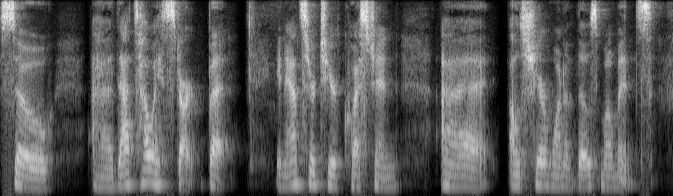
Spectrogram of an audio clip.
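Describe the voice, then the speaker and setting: This woman has an ordinary speaking voice and a fairly low pitch, with an American accent. She goes at a fairly slow pace with fairly even intonation, and the recording is very clean with a silent background. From US West, Salt Lake City, Utah. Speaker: author. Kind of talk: interview.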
